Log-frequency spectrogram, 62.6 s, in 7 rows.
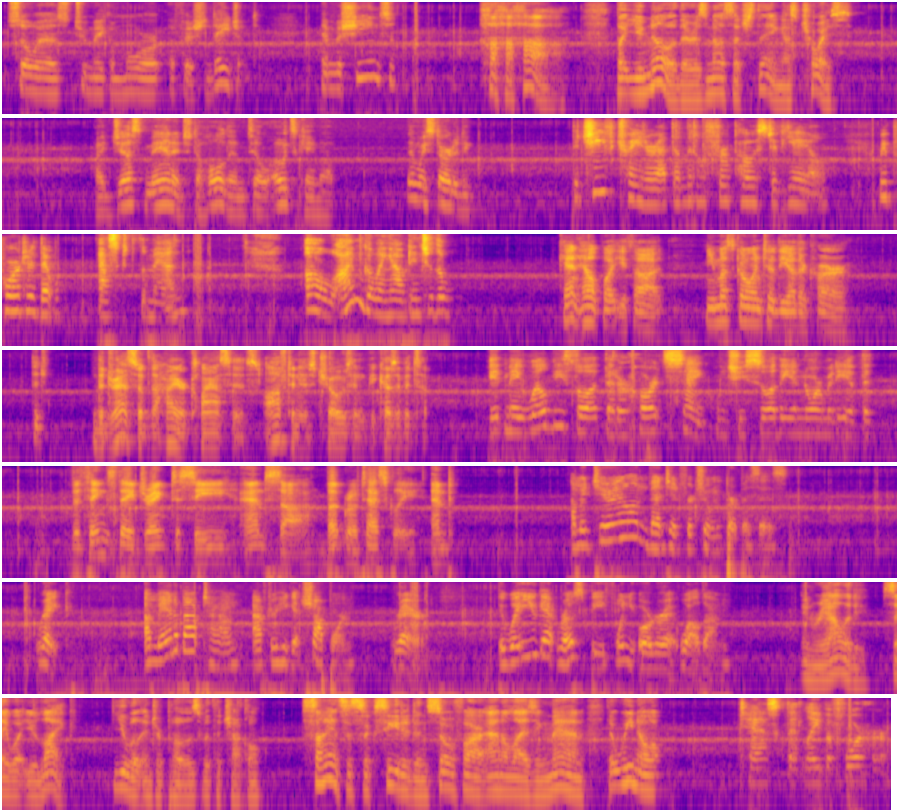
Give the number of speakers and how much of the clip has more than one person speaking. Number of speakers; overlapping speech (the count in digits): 10, no overlap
